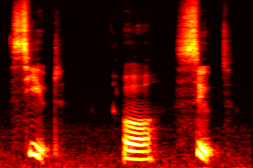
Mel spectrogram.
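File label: "suit", British English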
